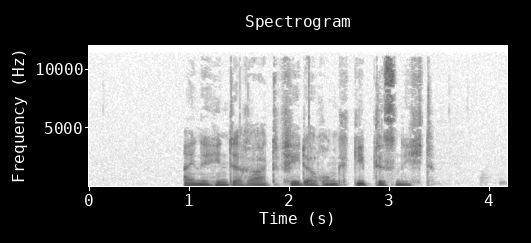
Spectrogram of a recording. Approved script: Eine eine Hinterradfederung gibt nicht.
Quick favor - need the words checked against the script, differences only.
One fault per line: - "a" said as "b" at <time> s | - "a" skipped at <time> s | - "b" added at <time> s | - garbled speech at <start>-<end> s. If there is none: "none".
- "eine" skipped at 1.2 s
- "es" added at 2.9 s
